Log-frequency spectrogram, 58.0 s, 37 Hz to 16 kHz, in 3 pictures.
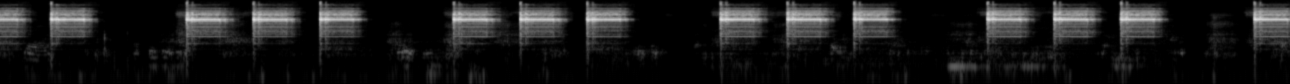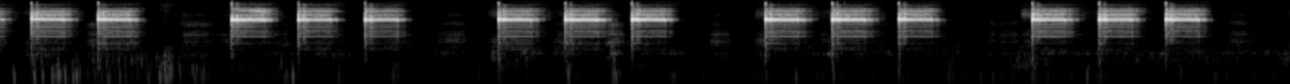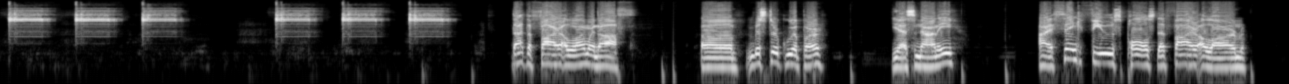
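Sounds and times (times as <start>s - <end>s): fire alarm beeping: 0.0s - 1.6s, 2.8s - 5.6s, 6.8s - 9.6s, 10.8s - 13.6s, 14.8s - 17.6s, 18.8s - 21.6s, 22.8s - 25.6s, 26.8s - 29.6s, 30.8s - 33.6s, 34.8s - 37.6s, 38.8s - 41.6s, 42.8s - 45.7s.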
